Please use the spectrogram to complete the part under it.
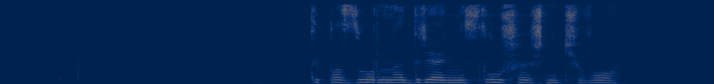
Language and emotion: Russian, angry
